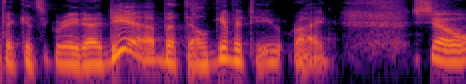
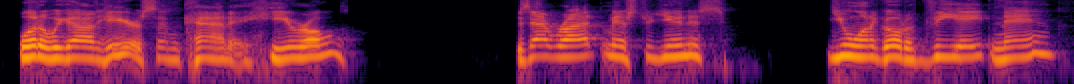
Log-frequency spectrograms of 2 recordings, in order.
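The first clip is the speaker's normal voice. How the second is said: Southern sergeant; 5 semitones higher, 4 dB louder than usual. Retold or imitated. Drill sergeant taunting recruit at the back, loud Southern accent. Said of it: "He had, he had a Southern accent".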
